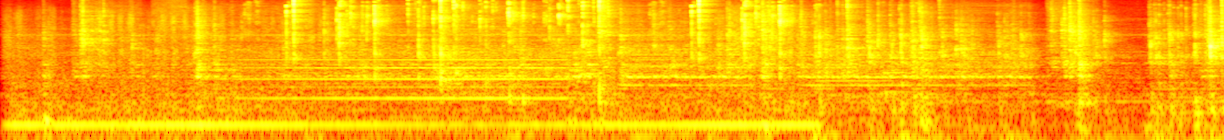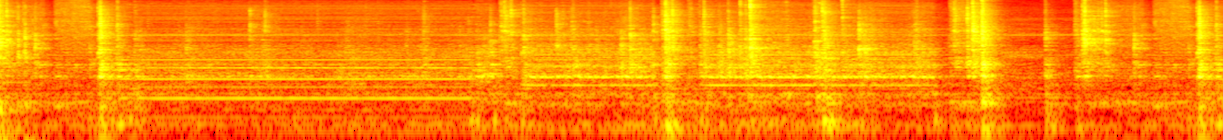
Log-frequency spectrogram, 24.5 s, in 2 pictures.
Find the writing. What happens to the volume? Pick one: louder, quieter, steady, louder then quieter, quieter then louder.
quieter then louder.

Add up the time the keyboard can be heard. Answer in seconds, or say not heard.
10 s.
